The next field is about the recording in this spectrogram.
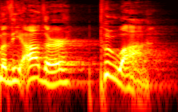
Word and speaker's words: Puah: The emphasis is on the end, on the awe. All right, say it with me. Shiprah, Puah. Shiprah and Puah.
